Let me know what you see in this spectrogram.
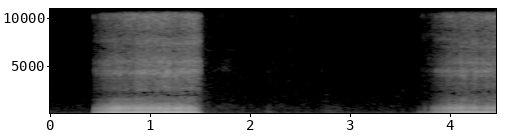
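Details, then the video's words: Piglet-like snoring from Tequila the French Bulldog: a single drawn-out buzzy, wavering snore lasting about a second, then quiet before the next snore begins to swell. "Bulldog francês roncando"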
